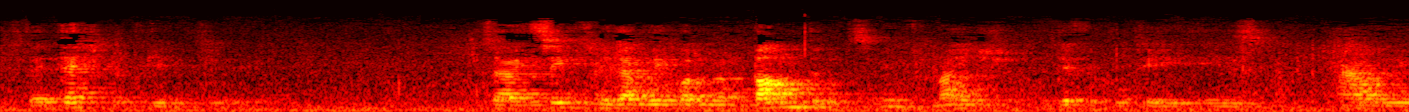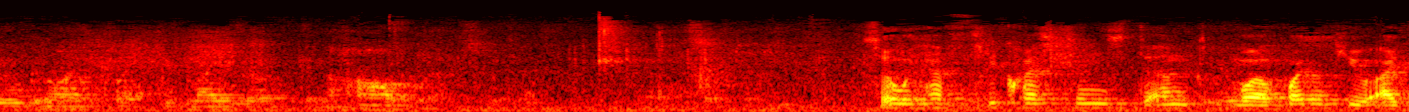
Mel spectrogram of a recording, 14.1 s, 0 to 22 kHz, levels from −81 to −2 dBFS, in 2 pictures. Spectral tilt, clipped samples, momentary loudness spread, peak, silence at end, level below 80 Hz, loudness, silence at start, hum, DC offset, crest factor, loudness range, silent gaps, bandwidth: -4.5 dB/octave; under 0.1%; 19 LU; -8 dBFS; 0 s; -50 dBFS; -30 LUFS; 0 s; none; under 0.1%; 22 dB; 8 LU; none; 14.5 kHz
